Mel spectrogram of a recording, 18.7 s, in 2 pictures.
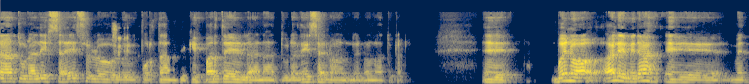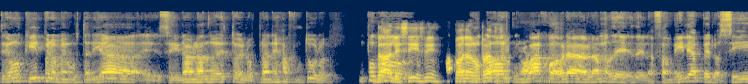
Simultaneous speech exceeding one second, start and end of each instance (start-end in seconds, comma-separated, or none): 14.0-15.7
